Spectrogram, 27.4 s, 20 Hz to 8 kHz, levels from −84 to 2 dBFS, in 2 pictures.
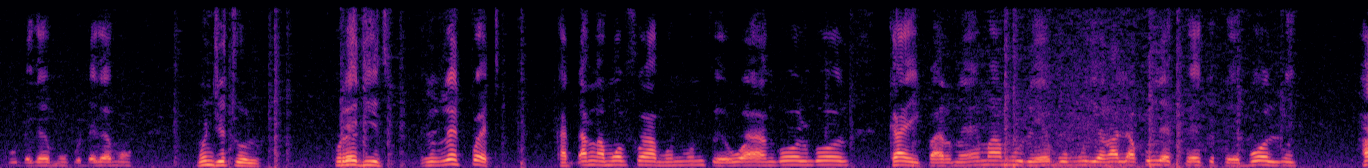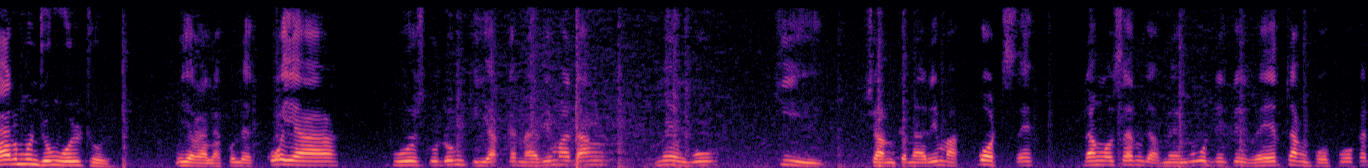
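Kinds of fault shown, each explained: noise suppressor artifacts: The suppressor judges frame by frame which bands hold steady background and pulls them down by about 18 dB throughout. The room noise already sits about 16 dB below the speech, so the pauses drop toward near silence while the noise returns under each phrase. On a spectrogram the gaps between phrases turn almost blank. On the waveform the noise floor drops between phrases and rises with speech onsets.
speech cut by the noise suppressor: The suppressor mistakes some quiet speech for background and turns it down with the noise, so soft consonants and word endings sound swallowed. This happens from 0.08 to 7.79 s, with dips of up to about 19 dB over roughly a second in total. It happens again from 10.51 to 13.63 s, just after "mu rye", at up to about 15 dB for a few tenths of a second, and from 14.55 s to the end at up to about 18 dB for roughly a second. 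A spectrogram shows the faint high consonant energy and the trailing edges of words cut away early, and the waveform tails drop abruptly.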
